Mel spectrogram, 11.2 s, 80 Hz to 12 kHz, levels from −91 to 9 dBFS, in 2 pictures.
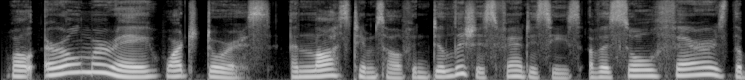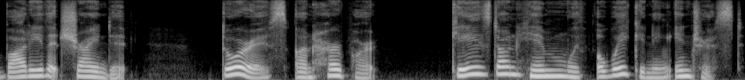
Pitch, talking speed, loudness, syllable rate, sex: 205 Hz, 165 wpm, -18 LUFS, 5.1 syllables/s, female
